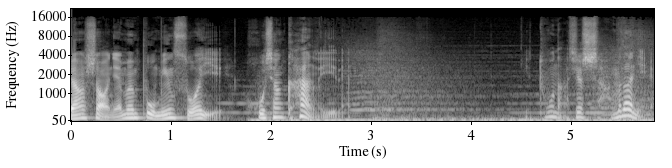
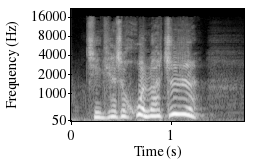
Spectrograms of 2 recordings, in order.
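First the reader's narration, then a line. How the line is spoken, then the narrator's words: Shouting. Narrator (Chinese): 我大喊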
